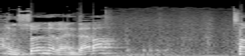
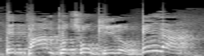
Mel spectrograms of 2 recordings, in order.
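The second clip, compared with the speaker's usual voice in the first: excited exclamation; 5 semitones higher than usual. Real, not acted.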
